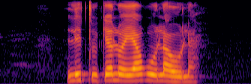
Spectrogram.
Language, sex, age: Northern Sotho, female, 22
